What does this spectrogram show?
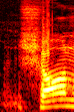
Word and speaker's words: Sean: और उसके अलावा एलेक्स कैरी है, शॉन एबट, अभी इंग्लिश भी है ना, अब शॉन हम बोलते हैं SHAUN, ये SEAN है, लेकिन प्रोनाउंस शॉन ही करते हैं।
